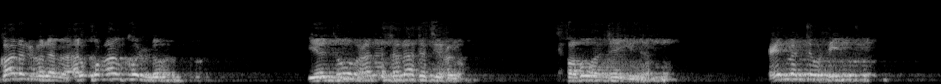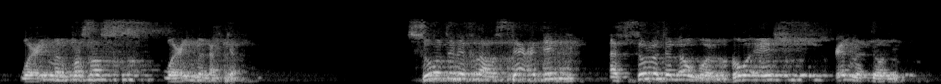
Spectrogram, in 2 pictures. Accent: Saudi Arabia; زي بلادنا السعودية

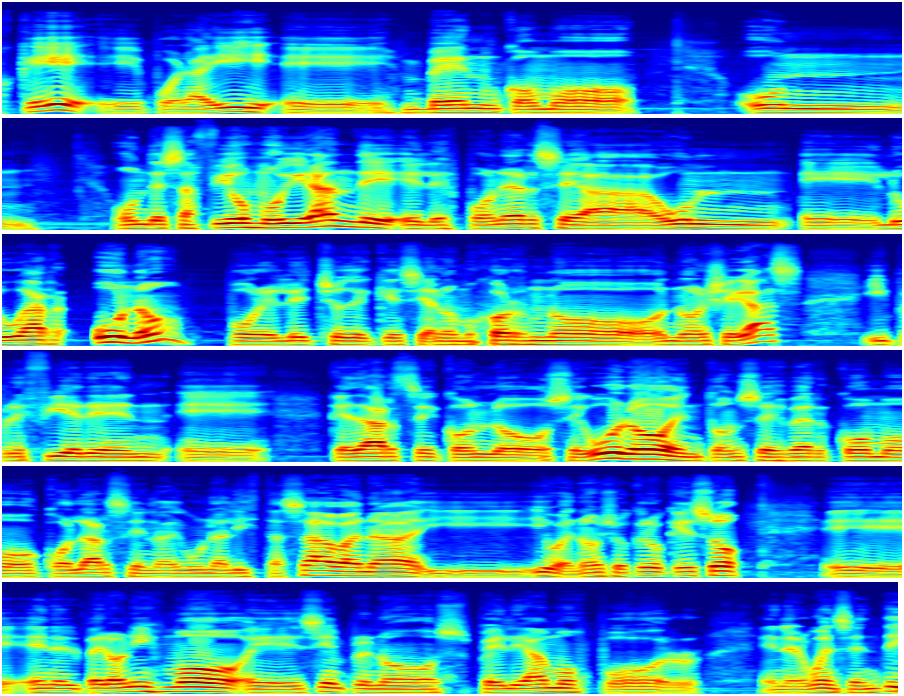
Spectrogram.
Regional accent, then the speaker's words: Toay, La Pampa, Argentina; nosotros quienes nacimos en Toay, yo tengo 48 años, y siempre escuchamos, o sea, los chicos de mi edad, o sea, aprendimos a vivir en un pueblo en donde era muy difícil todo

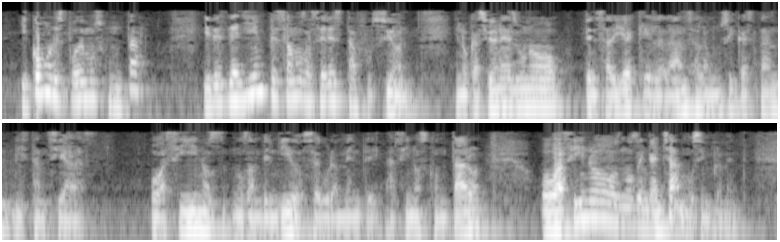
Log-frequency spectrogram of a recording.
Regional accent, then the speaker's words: Ecuador; y qué mejor hacerlo también como ecuatoriano

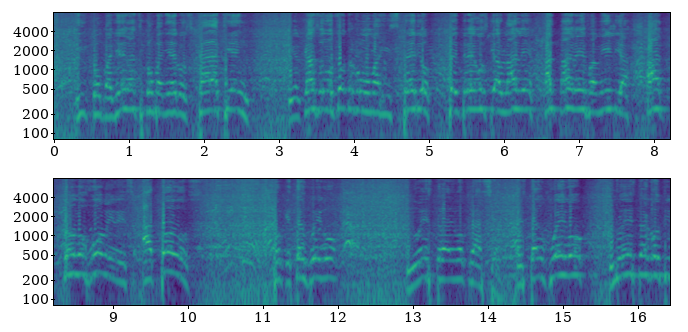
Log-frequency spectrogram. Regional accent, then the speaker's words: Costa Rica; no lloremos mañana lo que no hemos sabido defender como personas, como costarricenses.

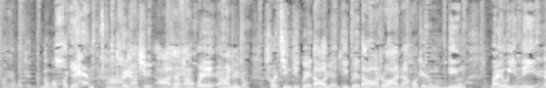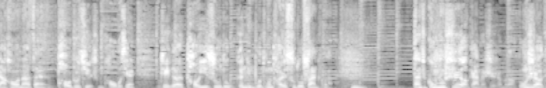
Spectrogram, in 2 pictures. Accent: China; 但是这个是这样，真，你比如说我们中国人担任了联合国

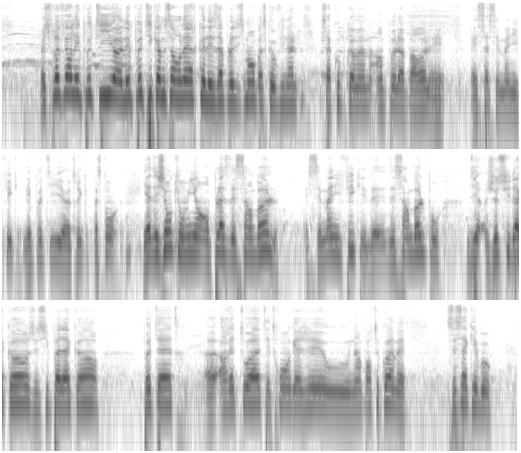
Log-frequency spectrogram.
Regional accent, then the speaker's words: Belgium; je suis belge et je bois une bière polonaise.

